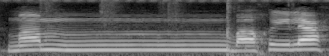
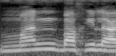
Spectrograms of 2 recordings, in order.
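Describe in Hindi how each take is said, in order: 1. b से पहले एक नासिकीकृत m ध्वनि आती है। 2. b से पहले एक सादा n ध्वनि आती है। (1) "बल्कि मम बाखिला" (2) "मन बाखिला नहीं कहेंगे"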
